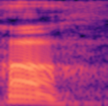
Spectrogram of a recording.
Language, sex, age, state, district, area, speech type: Odia, male, 60+, Odisha, Kendrapara, urban, spontaneous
